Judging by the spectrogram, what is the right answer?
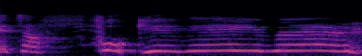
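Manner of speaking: put-on slow drunk man's drawl, emu stretched out. Retelling what a drunk guy walking his emu shouted: imitating a drunk guy. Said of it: "He was just like".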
